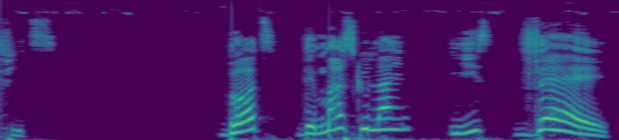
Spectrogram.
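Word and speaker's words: vert: But the masculine is ver. The T is silent, while the feminine is vet.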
